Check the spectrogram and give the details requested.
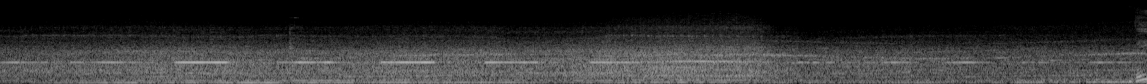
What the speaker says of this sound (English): I'm just waiting for the dump truck to show up.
